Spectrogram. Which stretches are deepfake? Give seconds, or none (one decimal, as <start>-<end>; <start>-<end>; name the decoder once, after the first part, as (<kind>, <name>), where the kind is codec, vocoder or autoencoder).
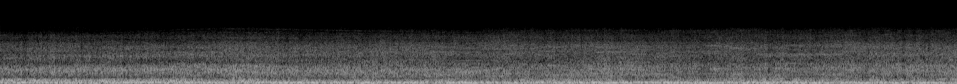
4.3-8.7 (codec, SNAC)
